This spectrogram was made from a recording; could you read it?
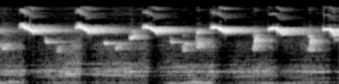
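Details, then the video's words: Long-tailed shrike singing sparrow-style song with nature material, used as tutoring to provoke other shrikes: rapid high chirps and slurred whistles, many sharply falling, repeated almost twice a second, over a low steady hum. "Cendet suara gereja sambung materi alam bisa untuk masteran bikin cendet lain emosi"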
